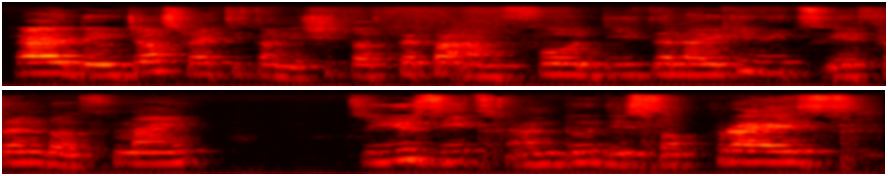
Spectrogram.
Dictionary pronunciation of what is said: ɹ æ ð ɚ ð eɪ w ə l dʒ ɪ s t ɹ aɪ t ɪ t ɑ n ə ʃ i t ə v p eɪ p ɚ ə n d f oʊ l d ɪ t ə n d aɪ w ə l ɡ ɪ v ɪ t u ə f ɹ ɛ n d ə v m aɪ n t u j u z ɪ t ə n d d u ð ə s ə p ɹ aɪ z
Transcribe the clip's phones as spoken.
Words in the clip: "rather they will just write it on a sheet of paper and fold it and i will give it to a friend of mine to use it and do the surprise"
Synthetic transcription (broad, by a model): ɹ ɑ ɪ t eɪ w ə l dʒ ɪ s t ɹ aɪ t ɪ t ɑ n ə ʃ i t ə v p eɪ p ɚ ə n f oʊ l d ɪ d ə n aɪ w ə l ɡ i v ɪ t u ə f ɹ ɛ n d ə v m aɪ n t u j u z ɪ t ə n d d u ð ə s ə p ɹ aɪ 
